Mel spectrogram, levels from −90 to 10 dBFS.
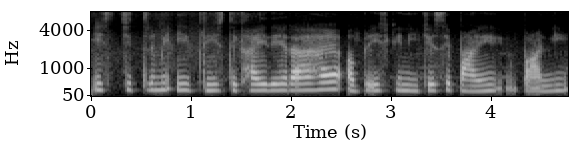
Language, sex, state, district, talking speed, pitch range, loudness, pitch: Hindi, female, Uttar Pradesh, Jalaun, 215 wpm, 215-235 Hz, -21 LUFS, 220 Hz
